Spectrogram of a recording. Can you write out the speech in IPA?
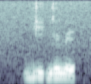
ɡ͡b i ɡ ẽ ɳ ɪ

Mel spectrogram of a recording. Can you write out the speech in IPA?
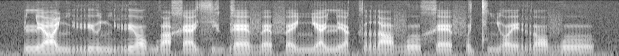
lʲ ɑ ʎ rʲ ʊ ʎ rʲ ɔ ɡʷ ɑ x æ zʲ ə ɡ ɛ v ɛ f ɛ ʎ æ lʲ ɑ k r ɑ v ʊ x ɛ f ə tʲ ʎ ɔ e̯ r ɔ v ʊ

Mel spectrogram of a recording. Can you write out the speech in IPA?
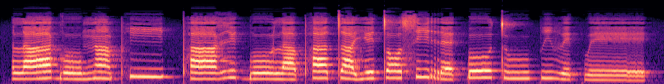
l aː˨˦ ɡ oː˨ ŋ ã˦˨ pʰ i˦ | pʰ aː˨ ɣ ɪ˦˨ ɡ͡b oː˨ l a˨ pʰ a˦ t a˦˨ j e˦ t ɔ˦ s i˦ r ɛ˨ k͡p oː˦ t uː˦ p i˦ β e˨ kʷ eː˨

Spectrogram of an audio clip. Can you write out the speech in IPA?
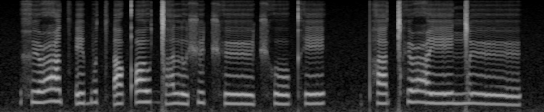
x ø ʕ a t͡sʼ e b o t͡sʼ a qʼ oː ɡ͡ǀ a l ʊ ʃ ø t͡ʃʰ øː t͡ʃʰ oː kʰ e | pʰ a ǀʰ ø ʕ eː ŋ͡ǀ øː

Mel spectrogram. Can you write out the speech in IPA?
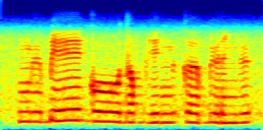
ŋ͡m ʏː ɓ eː ɡ oː d ʌ bʱ e ŋ͡m ʏ k əː ɓ ʏ ɾ ə ɲ ʏ

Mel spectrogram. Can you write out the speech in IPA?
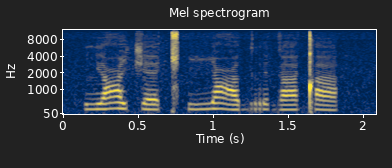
lʲ ə ʕ i t͡ʃ ɛː ǁʰ iː ʕ ə ɡ r ɘ ɡ aː ǃ a

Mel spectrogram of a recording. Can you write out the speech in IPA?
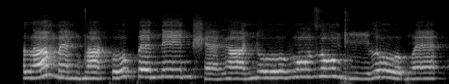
l ã˨˦ m ɛ̃˨ ŋ d ã˨ k o˨˦ p ɛ˦ n eː˦ n ʃ ɛ̃˨ ɣ ã˨ ɲ oː˧ v ɔ̃˦ z ɔ̃˦ ɡ iː˨ l oː˦˨ ɡʷ ɛ̃˧

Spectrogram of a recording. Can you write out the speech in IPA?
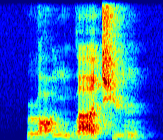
ɻ ɑ˨˩ ŋ m w ä˧˥ t͡ɕ y˧ n

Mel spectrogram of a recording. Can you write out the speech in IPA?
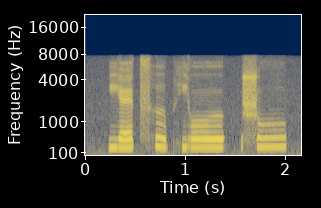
j ɛ˧˥ t͡sʰ ɹ̩˥˩ pʰ j o˥ ʊ̯ | ʂ u˥

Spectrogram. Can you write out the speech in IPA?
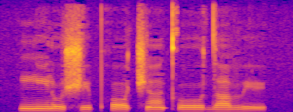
ŋ ĩ˦ ɾ ʊ˨ ʃ ɪ˨ pʰ ɔ˦˨ t͡ʃ ã˦ kʼ oː˦ d a˦ β ɪ˨

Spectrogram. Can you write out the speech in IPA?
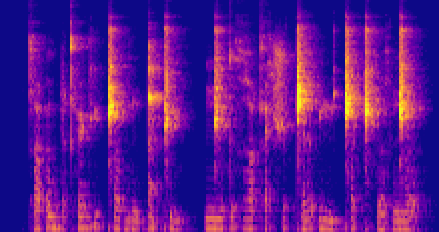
qʼ ɔ ʔ ɔ w bʲ ɛ qʰ y ɡ ʔ y ǁ ɔ ɡ o ŋ ǃ y ǁ y | ŋ͡ǁ y t o x ʁ ɔ qʼ ɛ x ʃ ɔ ǁ ə ʁ ʔ y mʲ ə ǁ ɔ ǁʰ o χ ŋ͡ǁ ɔ

